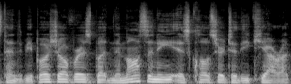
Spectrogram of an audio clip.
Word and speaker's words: Mnemosyne: If I'm reading this pronunciation guide right, apparently that's how you say it. Normally, event final bosses tend to be pushovers, but Mnemosyne is closer to the Kiara Kama end of the spectrum.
